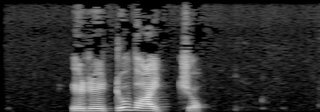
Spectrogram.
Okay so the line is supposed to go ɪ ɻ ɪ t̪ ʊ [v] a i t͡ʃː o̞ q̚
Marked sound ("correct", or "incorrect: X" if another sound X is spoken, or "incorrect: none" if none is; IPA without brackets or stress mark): correct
